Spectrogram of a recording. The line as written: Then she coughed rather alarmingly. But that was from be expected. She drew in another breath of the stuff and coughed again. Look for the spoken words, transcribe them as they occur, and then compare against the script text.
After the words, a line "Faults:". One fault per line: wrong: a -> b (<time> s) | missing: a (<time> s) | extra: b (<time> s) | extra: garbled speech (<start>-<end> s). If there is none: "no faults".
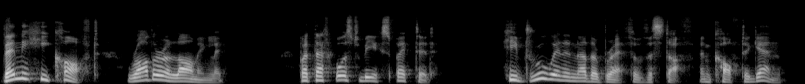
Then he coughed rather alarmingly. But that was to be expected. He drew in another breath of the stuff and coughed again.
Faults:
wrong: she -> he (0.2 s)
wrong: from -> to (3.5 s)
wrong: She -> He (5.0 s)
